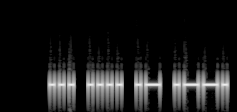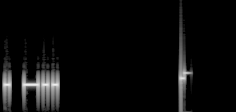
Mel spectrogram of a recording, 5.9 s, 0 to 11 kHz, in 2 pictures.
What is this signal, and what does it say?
Morse code, heard as a keyed tone, about 20 wpm, 700 Hz. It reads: SHAPED
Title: 6 Letter Words - First 3 Letters Given - 20wpm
